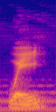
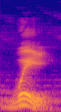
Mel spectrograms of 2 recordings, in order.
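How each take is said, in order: First: The word is said with the second tone. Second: The word is said with the fourth tone. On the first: It means to do, to be, to become. "The second tone" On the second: It means for the sake of. "while the fourth tone"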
